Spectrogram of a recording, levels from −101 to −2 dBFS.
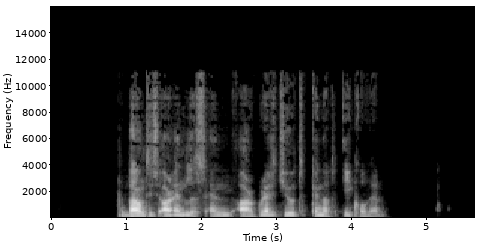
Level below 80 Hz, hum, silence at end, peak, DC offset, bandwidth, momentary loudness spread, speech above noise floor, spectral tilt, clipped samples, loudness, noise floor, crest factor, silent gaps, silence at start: -58 dBFS; none; 1.25 s; 0 dBFS; under 0.1%; 11.5 kHz; 20 LU; over 67 dB; -6.5 dB/octave; under 0.1%; -23 LUFS; under -90 dBFS; 24 dB; none; 0.95 s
